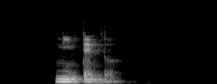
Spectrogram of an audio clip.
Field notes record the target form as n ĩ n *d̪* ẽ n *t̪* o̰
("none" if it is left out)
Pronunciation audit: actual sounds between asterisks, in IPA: t̪, d̪

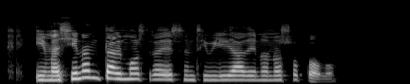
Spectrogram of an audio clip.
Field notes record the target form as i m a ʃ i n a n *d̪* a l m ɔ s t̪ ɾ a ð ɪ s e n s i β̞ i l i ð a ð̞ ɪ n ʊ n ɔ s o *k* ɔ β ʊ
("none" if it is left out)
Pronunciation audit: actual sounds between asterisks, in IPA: t̪, p

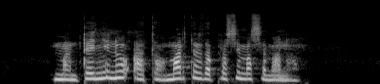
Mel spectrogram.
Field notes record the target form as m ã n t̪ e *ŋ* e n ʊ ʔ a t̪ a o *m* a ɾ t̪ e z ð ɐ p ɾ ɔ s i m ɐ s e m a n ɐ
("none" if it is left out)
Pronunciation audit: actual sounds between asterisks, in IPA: ɲ, m

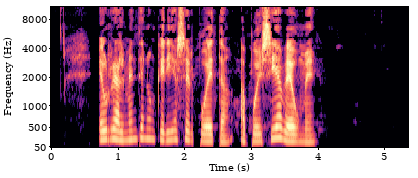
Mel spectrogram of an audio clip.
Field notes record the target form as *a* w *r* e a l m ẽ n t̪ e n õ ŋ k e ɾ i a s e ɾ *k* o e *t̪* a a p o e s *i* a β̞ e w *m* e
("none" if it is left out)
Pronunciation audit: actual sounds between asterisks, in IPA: e, r, p, t̪, i, m

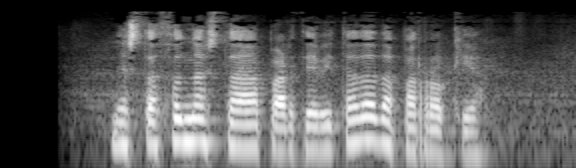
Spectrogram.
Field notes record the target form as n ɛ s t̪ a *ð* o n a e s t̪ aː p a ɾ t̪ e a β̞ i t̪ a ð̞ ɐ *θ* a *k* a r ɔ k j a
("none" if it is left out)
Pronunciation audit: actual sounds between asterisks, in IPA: θ, ð, p

